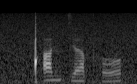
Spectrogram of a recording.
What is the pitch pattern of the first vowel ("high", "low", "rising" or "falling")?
high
